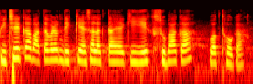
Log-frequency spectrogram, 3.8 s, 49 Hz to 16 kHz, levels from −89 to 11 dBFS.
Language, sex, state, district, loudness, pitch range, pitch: Hindi, female, Assam, Sonitpur, -14 LUFS, 235-260 Hz, 240 Hz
